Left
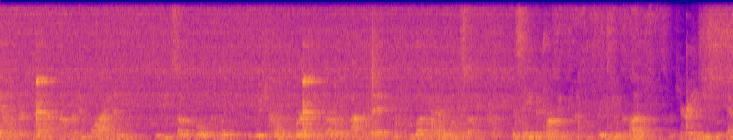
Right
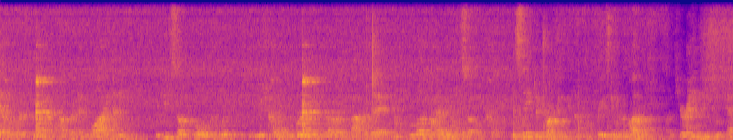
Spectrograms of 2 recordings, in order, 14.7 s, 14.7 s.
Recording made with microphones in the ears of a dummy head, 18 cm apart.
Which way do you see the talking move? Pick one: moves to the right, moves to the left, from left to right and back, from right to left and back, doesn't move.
from right to left and back.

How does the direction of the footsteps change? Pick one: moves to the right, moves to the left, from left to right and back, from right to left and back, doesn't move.
from left to right and back.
